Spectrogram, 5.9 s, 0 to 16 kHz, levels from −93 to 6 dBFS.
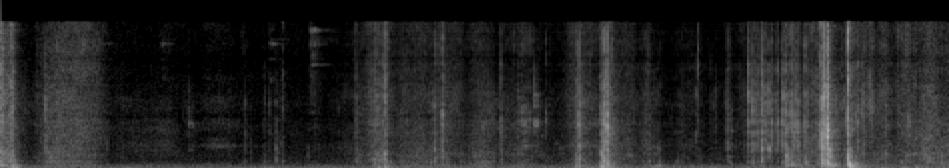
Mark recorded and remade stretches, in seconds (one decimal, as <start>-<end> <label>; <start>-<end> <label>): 0.0-1.8 recorded; 1.8-5.1 remade; 5.1-5.9 recorded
